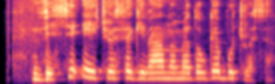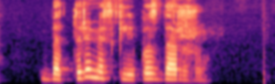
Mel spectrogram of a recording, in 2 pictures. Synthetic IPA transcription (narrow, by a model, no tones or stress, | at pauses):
ʋʲɪsʲɪʔɛɪt͡ʃʲuɔsʲɛɡʲiːʋʲæːnoːmʲɛd̪ɒʊɡʲɛbʊt͡ʃʲuɔsʲɛ | bʲɛt̪ːʊɾʲɪmʲɛsklʲiːpʊsd̪ɐɾʒʊɪ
